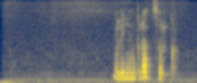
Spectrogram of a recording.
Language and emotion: Russian, neutral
